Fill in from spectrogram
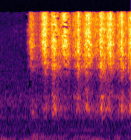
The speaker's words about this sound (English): our comedians must buzz in using our very high-tech buzzer system.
